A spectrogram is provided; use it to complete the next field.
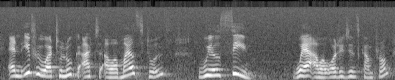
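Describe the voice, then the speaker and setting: A woman talks at a moderate pace with lively intonation and a fairly high pitch. Audible room echo surrounds her voice. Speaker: company trainer. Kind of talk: business presentation. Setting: seminar hall with audience. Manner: soft-spoken.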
